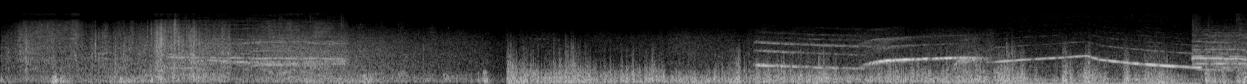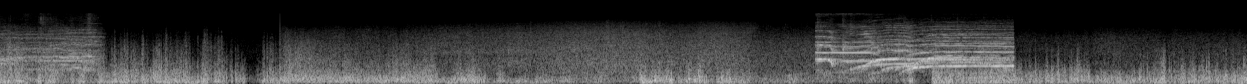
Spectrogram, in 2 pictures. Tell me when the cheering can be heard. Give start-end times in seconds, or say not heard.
1.6-3.5, 11.9-13.6, 20.6-22.6.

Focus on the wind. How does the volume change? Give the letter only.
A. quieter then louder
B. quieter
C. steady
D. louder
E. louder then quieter
C.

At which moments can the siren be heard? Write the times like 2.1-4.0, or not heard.
7.5-12.1.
